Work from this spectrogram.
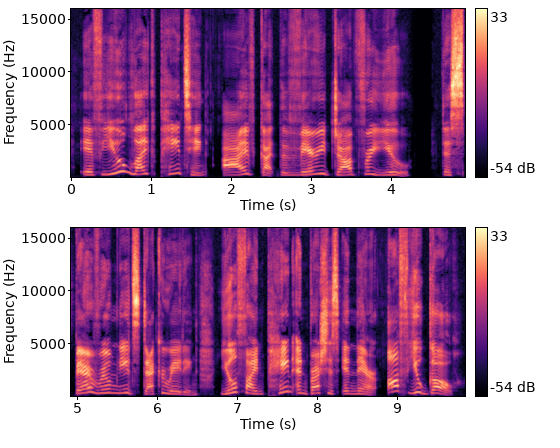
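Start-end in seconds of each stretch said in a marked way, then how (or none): none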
